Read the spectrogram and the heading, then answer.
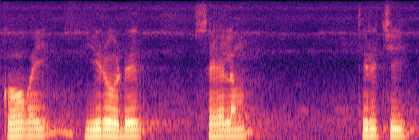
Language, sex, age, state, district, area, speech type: Tamil, male, 18-30, Tamil Nadu, Coimbatore, rural, spontaneous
